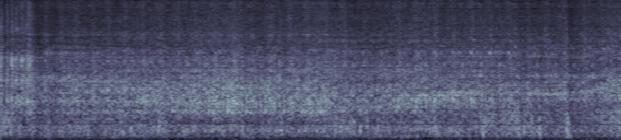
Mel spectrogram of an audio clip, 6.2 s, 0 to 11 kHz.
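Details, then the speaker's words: 2001 Ford F550 XLT crew cab 4x4 tow truck, 7.3 diesel, manual transmission, just started: steady even idle clatter with no misses, knocks or surges; healthy, normal diesel idle. "Alright, so we're going to go ahead and get it started now. You can hear it."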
